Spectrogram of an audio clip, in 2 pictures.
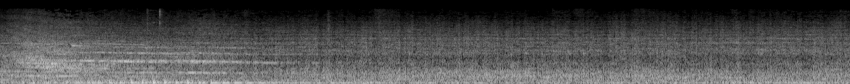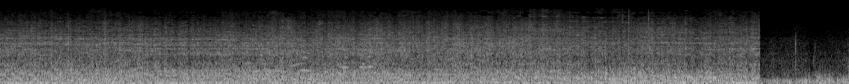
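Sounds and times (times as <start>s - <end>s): train horn: 0.0s - 3.3s
train cars rumbling on track: 0.0s - 16.2s.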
